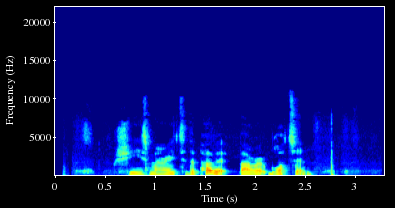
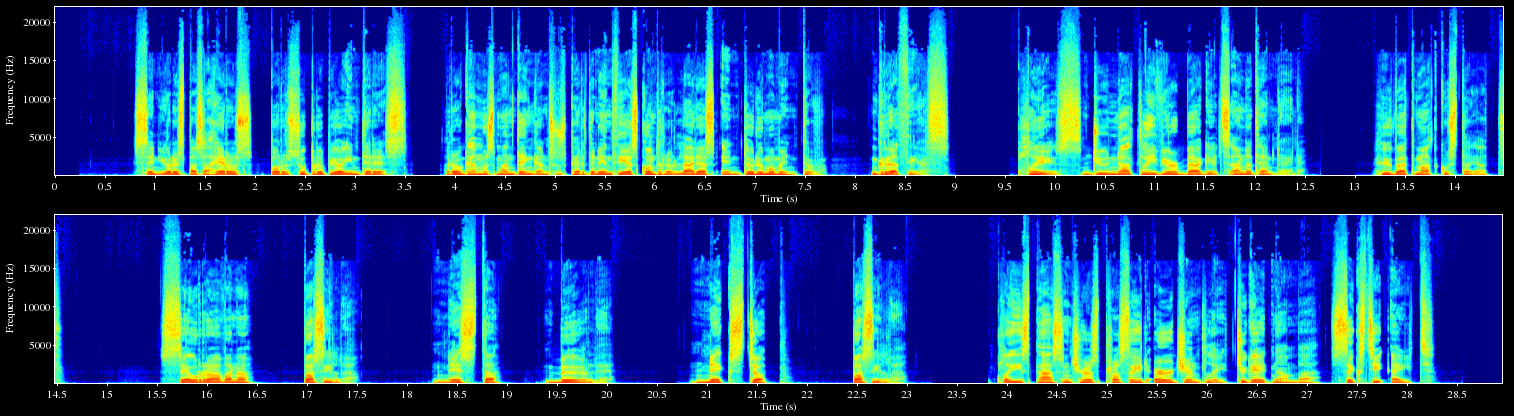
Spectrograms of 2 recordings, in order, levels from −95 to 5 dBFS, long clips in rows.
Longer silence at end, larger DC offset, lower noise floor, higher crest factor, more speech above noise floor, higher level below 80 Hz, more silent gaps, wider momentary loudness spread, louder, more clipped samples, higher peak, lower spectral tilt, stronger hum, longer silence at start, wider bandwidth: second, 0.5 s vs 0.7 s; neither; second, -58 dBFS vs -72 dBFS; first, 22 dB vs 14 dB; second, 29 dB vs 57 dB; second, -66 dBFS vs -30 dBFS; second, none vs 3.58-3.84 s, 9.00-9.55 s, 12.66-13.00 s, 20.53-20.69 s, 23.25-23.80 s; first, 22 LU vs 11 LU; second, -30 LUFS vs -16 LUFS; neither; second, -10 dBFS vs -2 dBFS; first, -6.5 dB/octave vs -5 dB/octave; neither; second, 0.3 s vs 0.8 s; second, 10.5 kHz vs over 20 kHz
